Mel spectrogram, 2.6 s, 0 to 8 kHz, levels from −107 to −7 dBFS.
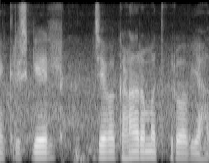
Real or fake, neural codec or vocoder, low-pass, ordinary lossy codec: real; none; 7.2 kHz; none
